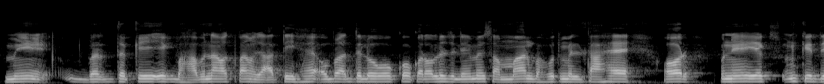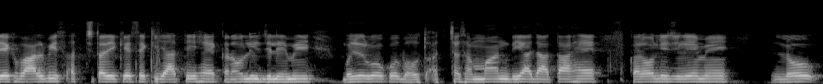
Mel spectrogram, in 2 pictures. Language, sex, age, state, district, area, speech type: Hindi, male, 30-45, Rajasthan, Karauli, urban, spontaneous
